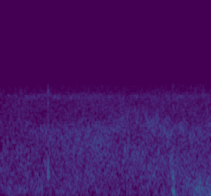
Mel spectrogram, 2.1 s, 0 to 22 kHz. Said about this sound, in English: It's windy, but it's not cold. I'd say it's in the 60s or so. A little windy, but, you know, otherwise not too bad.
